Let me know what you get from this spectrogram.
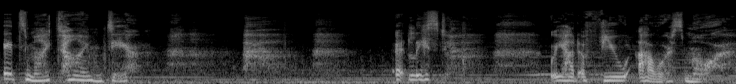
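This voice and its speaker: Game empress: proud mother, slow and expressive delivery, loud score behind. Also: lowish voice. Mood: tender, fading. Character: dying warrior empress, a proud villainous mother. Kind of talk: video game cutscene acting. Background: loud music.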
